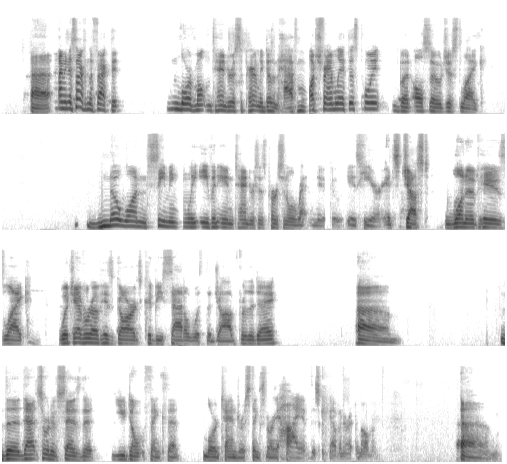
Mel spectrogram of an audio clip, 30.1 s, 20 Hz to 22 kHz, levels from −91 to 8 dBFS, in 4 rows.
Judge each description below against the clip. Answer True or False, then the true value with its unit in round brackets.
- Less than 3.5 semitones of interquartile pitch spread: False (4.6 semitones)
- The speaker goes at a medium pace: True (150 wpm)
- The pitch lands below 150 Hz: True (140 Hz)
